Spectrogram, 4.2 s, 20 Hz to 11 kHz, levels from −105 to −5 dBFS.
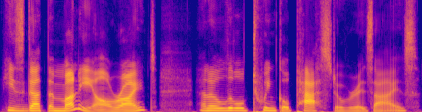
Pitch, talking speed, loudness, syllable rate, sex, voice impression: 200 Hz, 200 wpm, -21 LUFS, 5.2 syllables/s, female, feminine, adult-like, bright, clear, fluent, calm, friendly, reassuring, unique, lively, kind, slightly modest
